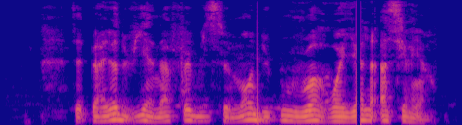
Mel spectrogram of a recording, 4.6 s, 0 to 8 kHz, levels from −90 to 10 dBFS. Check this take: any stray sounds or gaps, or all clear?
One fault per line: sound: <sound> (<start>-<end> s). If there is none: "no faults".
sound: dropout (3.6-3.6 s)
